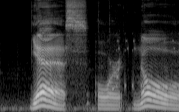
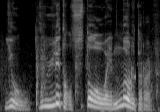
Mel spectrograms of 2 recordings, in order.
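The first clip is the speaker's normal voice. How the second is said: mock angry sailor; 5 semitones higher, 7 dB louder than usual. Voicing angry sailor in game.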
